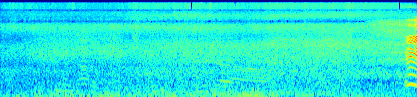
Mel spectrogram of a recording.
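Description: Ocean waves at Ullal beach wash in as a continuous near rush of surf with wind buffeting the microphone, a brief louder swell at the end.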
